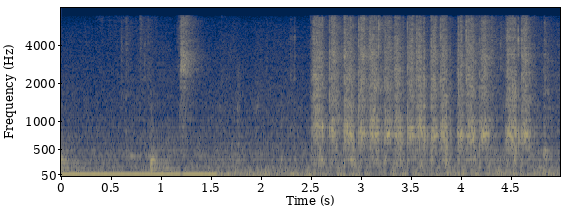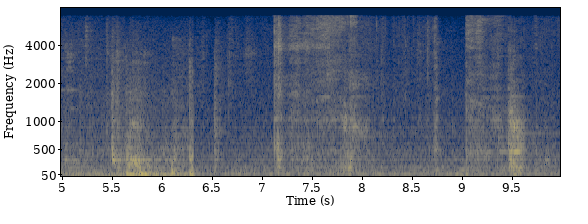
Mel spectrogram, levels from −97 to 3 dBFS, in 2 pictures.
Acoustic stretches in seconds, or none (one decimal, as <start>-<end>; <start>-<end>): 0.0-10.0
